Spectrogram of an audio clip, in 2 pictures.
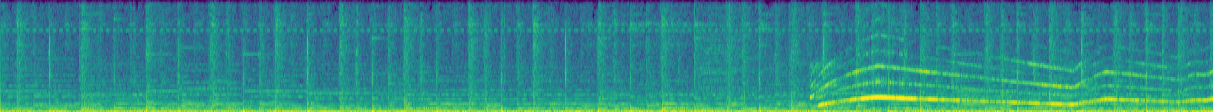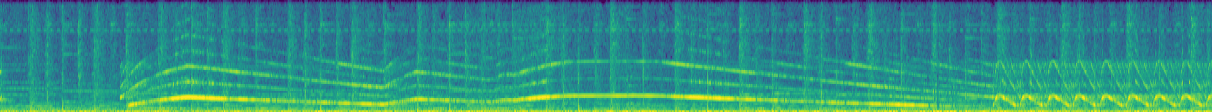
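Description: A wailing siren rises and falls in pitch as it passes, with sweeping tones swooping down, over steady background noise.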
